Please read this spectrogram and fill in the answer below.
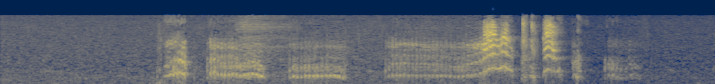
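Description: High-pitched cries from a puppy and a kitten play-fighting: drawn-out calls starting about one and a half seconds in, one rising in pitch, then a quick run of short sharp yelps near five and a half seconds.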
